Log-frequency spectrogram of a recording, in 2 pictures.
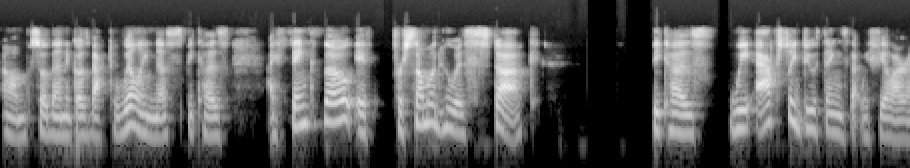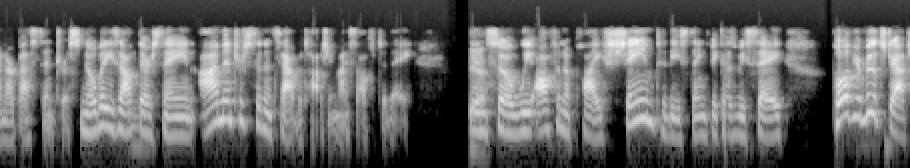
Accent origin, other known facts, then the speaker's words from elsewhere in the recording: about two hours north of Indianapolis, United States; my hometown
